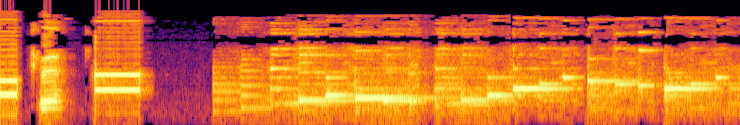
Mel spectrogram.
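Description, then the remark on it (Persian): A quick run of electronic telephone dialing tones as a call is transferred to the FATA police, a few short beeps and then one slightly longer tone, clear, followed after a brief pause by a recorded voice message from the Alborz province police command. “متصلتون میکنم اجازه بدید متصلتون میکنم پلیس فتا استعلام خط ما رو بگیرید در خدمت شما.”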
